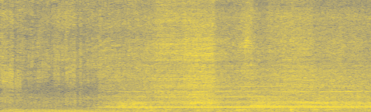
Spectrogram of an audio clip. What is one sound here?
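A vacuum cleaner hums and sucks steadily.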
